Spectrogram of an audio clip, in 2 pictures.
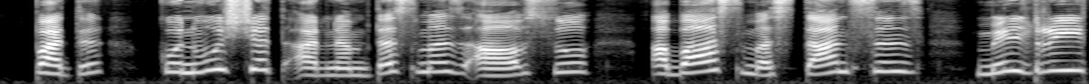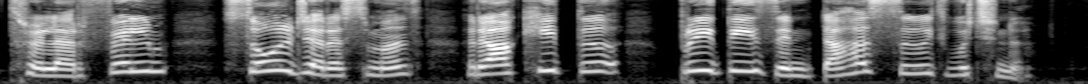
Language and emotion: Kashmiri, neutral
